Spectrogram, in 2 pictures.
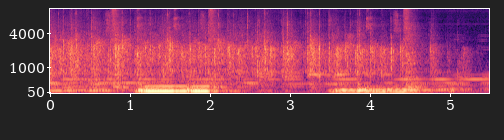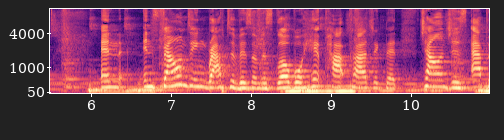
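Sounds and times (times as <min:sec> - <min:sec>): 
audience applause: 0:00.0 - 0:05.3
speech: 0:06.2 - 0:10.9.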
